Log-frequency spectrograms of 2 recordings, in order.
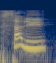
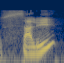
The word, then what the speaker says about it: salut: É importante a gente prestar atenção na pronúncia, né, do U. Então faço o bico. Né? Eu vou dizer o U, mas em vez de dizer o U, eu digo a letra I.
